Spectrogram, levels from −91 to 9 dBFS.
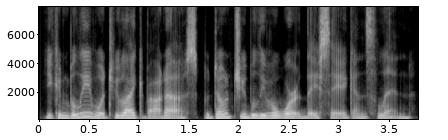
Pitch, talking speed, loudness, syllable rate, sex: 200 Hz, 285 wpm, -18 LUFS, 6.9 syllables/s, female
